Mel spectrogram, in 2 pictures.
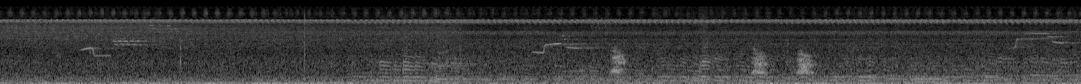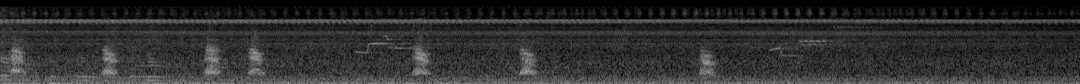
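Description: Steady high-pitched insect buzzing, with about a dozen short sharp chirps scattered through and a few brief rising calls.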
